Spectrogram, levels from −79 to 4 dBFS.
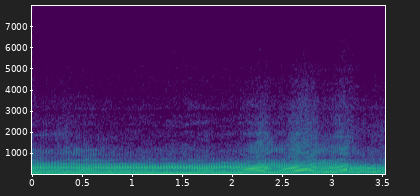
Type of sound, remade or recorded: recorded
